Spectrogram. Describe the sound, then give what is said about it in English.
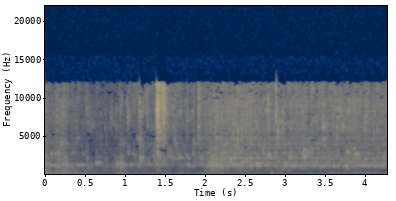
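Hot bathwater sloshes and trickles steadily as an object with black and blue plastic pieces is held under the surface, a continuous hissing wash of water with a few brief splashy bursts and no voices. “So Mum's holding it underneath the bath of hot water.”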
